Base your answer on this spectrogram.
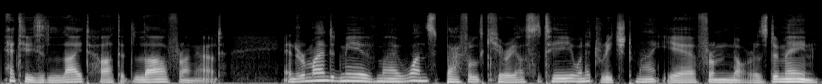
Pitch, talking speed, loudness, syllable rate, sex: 120 Hz, 155 wpm, -18 LUFS, 4.4 syllables/s, male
